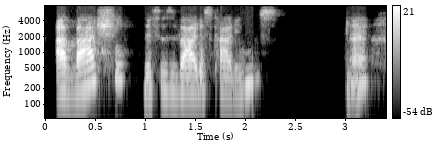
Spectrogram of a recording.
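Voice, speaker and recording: Speaking at a very slow pace, a woman varies her pitch in an ordinary way. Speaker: paleography instructor. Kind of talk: online lecture.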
